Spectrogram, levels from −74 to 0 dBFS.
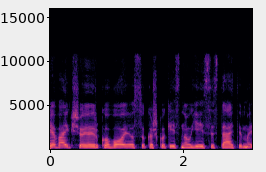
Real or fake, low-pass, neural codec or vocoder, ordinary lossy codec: real; 10.8 kHz; none; MP3, 64 kbps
